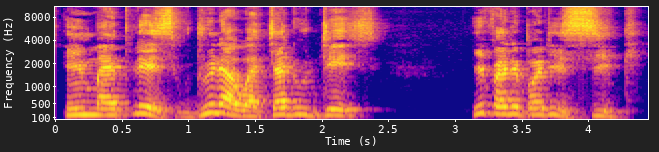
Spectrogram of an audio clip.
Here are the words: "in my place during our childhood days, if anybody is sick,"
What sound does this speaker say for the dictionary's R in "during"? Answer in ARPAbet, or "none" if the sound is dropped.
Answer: none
